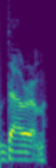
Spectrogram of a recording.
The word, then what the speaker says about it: Durham: How do you spell Durham? D-U-R-H-A-M. Of course, I should know that. But it's just one of those names that sounds quite different from the way you spell it.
